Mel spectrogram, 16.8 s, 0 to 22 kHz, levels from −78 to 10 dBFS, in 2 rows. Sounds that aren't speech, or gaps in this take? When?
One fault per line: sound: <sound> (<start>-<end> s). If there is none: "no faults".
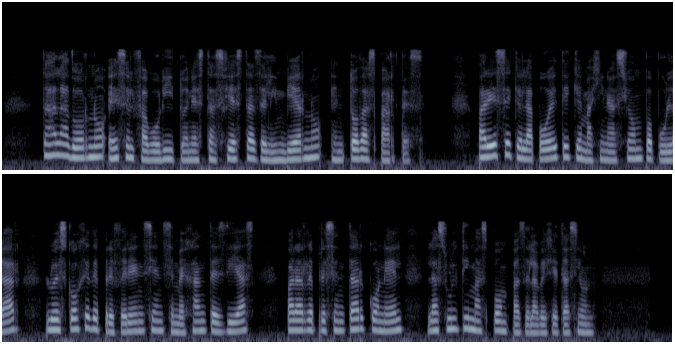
no faults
